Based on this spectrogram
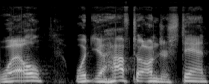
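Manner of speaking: low, lecturing, holding-forth voice. Complaining about a sports journalist, the speaker mimics how he talks: imitating his lecturing tone. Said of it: "He gets in a tone and he's like".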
